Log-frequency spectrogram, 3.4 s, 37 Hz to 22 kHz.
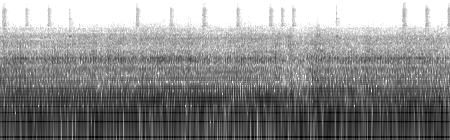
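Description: A 2018 Hanway Black Cafe 125 motorcycle engine revved hard and held near the top of its range, a loud, steady, buzzing drone that rises slightly in pitch, heard up close with no talking.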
